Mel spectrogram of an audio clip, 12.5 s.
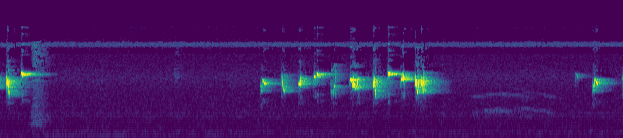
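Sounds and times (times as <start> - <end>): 
yellow-vented bulbul singing: 0.0 - 1.0, 5.0 - 9.0, 11.4 - 12.4.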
